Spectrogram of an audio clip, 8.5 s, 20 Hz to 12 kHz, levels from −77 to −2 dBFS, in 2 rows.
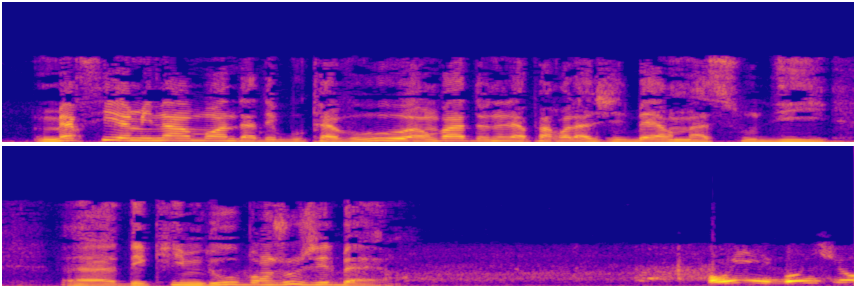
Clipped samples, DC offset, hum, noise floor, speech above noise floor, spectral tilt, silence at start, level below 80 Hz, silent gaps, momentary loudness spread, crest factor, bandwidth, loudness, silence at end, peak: under 0.1%; under 0.1%; none; -40 dBFS; 21 dB; -5.5 dB/octave; 0.15 s; -48 dBFS; none; 14 LU; 20 dB; 7.8 kHz; -19 LUFS; 0 s; 0 dBFS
